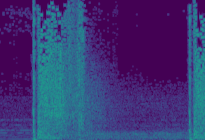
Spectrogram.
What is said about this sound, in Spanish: Le dispara en el pecho.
